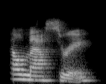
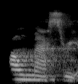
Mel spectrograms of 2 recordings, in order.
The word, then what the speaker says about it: Al-Masri: you about amanda amanda how do you say your surname properly almassary i'll mastery okay i thought so so let me tell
